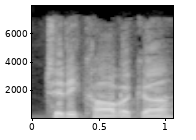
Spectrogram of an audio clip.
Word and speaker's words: Titikaveka: John Whitman Ray, Post Office Box 1046, Titicaca, that's spelled Titikaveka, in Rarotonga, Cook Islands.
